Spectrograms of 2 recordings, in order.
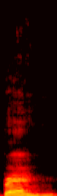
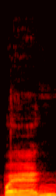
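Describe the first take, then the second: First: The syllable is said with the tho tone. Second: The syllable is said with the jattawa tone. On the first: "ใส่ไม่โทรแป้ง ... เสียงโทรปกติ" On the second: "ใส่ไม่จัดว่าแป้ง"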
